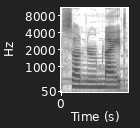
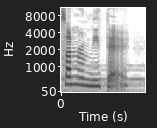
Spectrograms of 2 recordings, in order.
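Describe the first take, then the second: First: The last word sounds like English 'night'. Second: The last word sounds like Japanese 'nite'. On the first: The speaker calls it wrong. "It is not Sunroom Night" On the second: The speaker calls it right. "It's Sunroom Nite, in the sunroom"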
